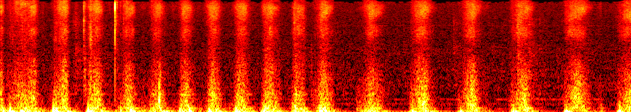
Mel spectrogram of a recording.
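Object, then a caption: Synthetic fur microphone windscreen. Bare long nails scratch intensely at a fluffy faux fur (synthetic-fur) microphone windscreen. The result is a rapid, uneven series of muffled rubbing and scratching strokes, heavy in low rumble with soft, airy highs.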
